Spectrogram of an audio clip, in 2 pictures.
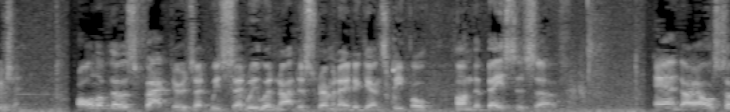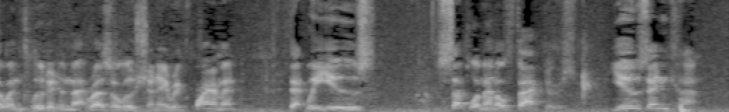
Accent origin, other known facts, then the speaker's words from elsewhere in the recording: Leesville, Louisiana, United States; born there; I was born in the Deep South in 1939, Leesville, Louisiana.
